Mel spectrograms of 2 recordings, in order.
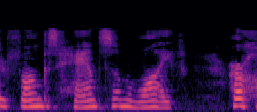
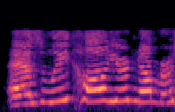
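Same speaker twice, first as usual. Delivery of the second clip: loud and much higher; nun announcing; 9 semitones higher, 9 dB louder than usual. Acted. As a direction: address the whole depot.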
